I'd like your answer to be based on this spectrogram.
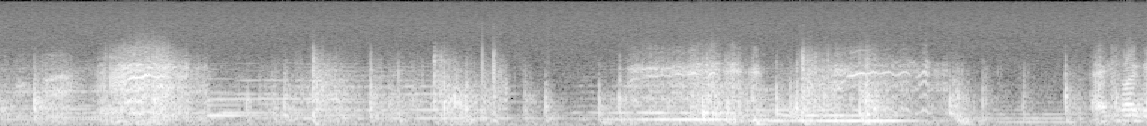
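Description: A horse whinnies loudly up close, a shrill rising cry with harmonic squeals, followed by stamping and snorting while someone speaks nearby; the horse is said to have been driven crazy by loco weed.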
